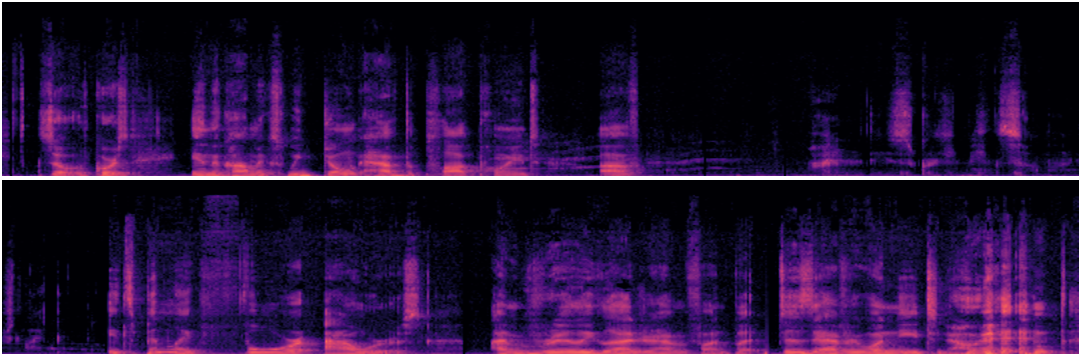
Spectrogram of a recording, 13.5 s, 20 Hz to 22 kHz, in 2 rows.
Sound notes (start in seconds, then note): 4.9 whispering; 13.0 laugh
